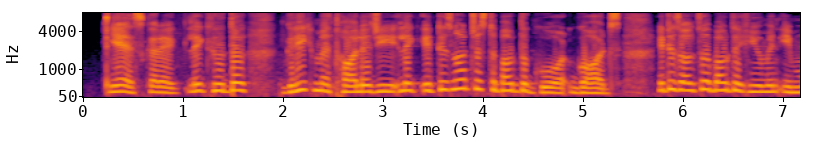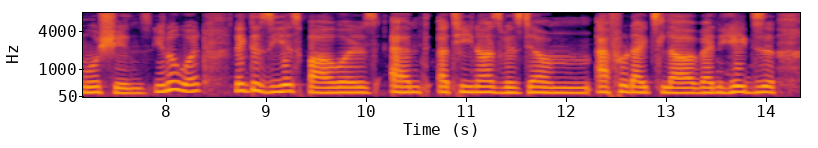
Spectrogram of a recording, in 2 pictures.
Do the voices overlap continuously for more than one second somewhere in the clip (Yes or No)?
No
